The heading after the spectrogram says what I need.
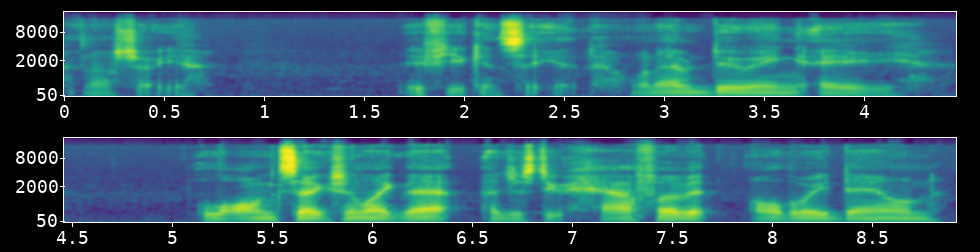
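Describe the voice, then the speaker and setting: A man's voice: low-pitched, darkish tone. A man casually chatting on a livestream while stitching, explaining his steps and answering the chat. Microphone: webcam livestream setup.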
